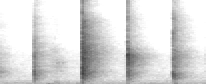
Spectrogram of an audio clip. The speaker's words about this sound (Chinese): 我哋唔需要做咩動作，我哋拍手得。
